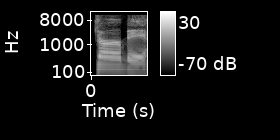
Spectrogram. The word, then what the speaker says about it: derby: game going on and I call it Darby and someone goes that's not English okay it it's pronounced Derby how would you not know well it depends what kind of English we're talking about my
